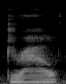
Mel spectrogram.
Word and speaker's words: Drow: However, just to reiterate, so when you guys fought the Dro elf, and I know it's supposed to be pronounced Drow, but I don't give a shit. It sounds lame, so I'm gonna say Dro.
